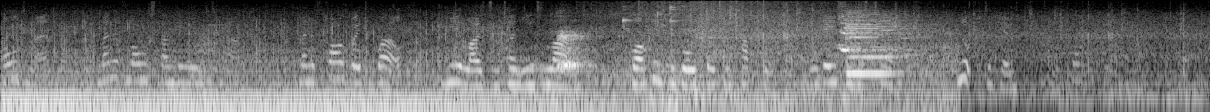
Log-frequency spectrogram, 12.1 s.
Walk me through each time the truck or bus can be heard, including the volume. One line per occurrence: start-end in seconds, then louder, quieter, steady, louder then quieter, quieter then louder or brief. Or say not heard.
0.0-9.6 quieter then louder.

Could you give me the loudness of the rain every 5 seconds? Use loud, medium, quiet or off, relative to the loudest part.
medium, loud, medium.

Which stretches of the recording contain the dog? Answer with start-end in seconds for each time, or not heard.
5.5-6.8.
